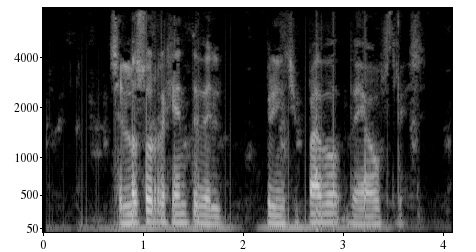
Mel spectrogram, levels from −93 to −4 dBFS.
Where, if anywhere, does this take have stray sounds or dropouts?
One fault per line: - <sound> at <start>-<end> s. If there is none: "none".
none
